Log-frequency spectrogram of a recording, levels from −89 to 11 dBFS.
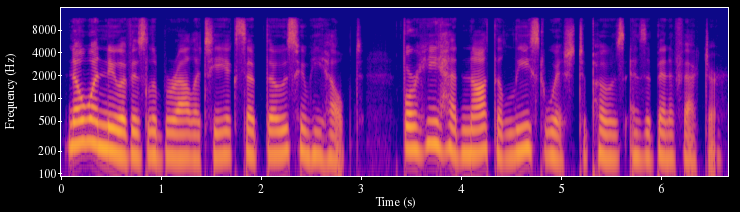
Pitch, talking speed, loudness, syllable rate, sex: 185 Hz, 205 wpm, -18 LUFS, 5.6 syllables/s, female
